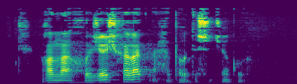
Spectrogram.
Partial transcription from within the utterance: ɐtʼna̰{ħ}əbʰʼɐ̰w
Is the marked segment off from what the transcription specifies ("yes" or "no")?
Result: no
